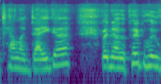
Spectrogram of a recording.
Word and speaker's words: Talladega: Now, when everybody's there, you can pronounce it exactly like you said, Talladega. But now the people who live there say Talladega. You know, like in the ditch.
